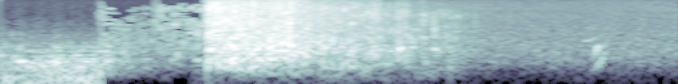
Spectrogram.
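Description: Water splashes loudly as a swimmer breaks the surface.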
